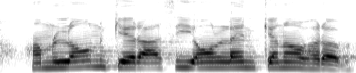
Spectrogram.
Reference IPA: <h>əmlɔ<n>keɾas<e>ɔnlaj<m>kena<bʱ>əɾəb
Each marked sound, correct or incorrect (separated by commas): correct, correct, incorrect, incorrect, correct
